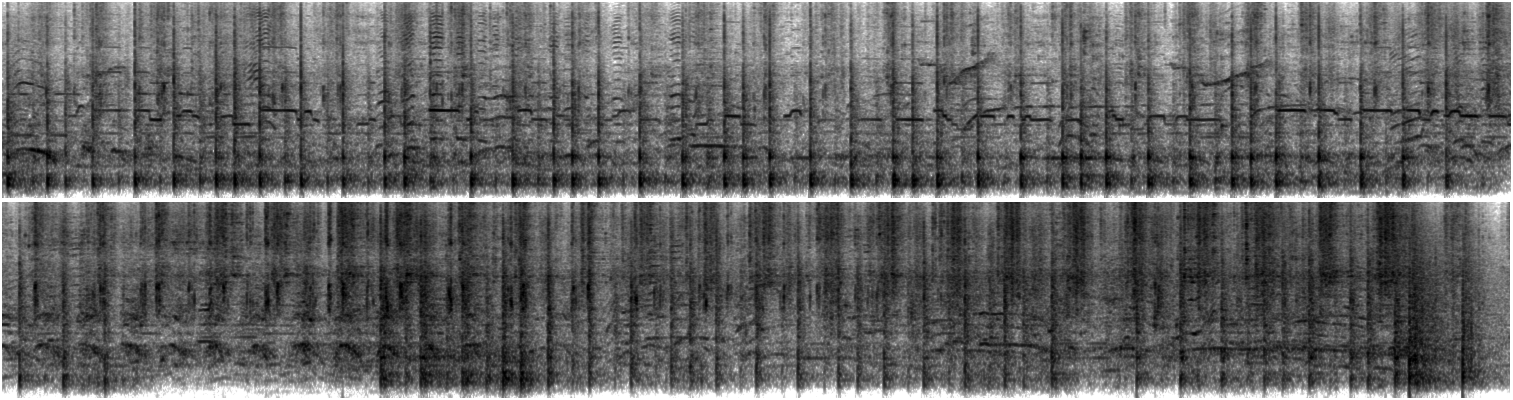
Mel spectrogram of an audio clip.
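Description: Folk dance music for a street procession: rattling percussion keeps a quick, steady beat under a wavering melody, with the voices of people around.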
